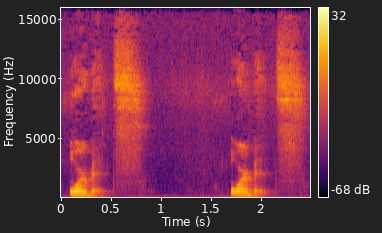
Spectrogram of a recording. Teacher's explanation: And orbits, we stress the first syllable.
